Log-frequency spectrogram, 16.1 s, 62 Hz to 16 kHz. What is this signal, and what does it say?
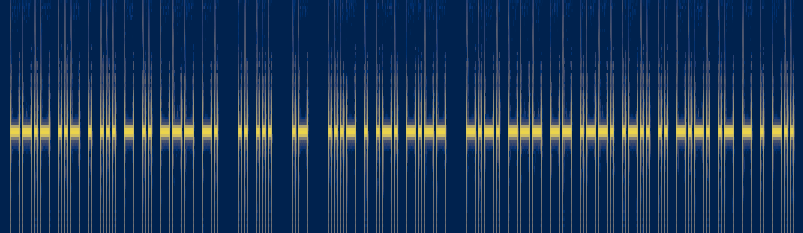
Morse code, heard as a keyed tone, about 20 wpm, 700 Hz. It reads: QUESTION IS A VERY COMPLICATED
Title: Sentences from Top 1200 Words 20wpm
